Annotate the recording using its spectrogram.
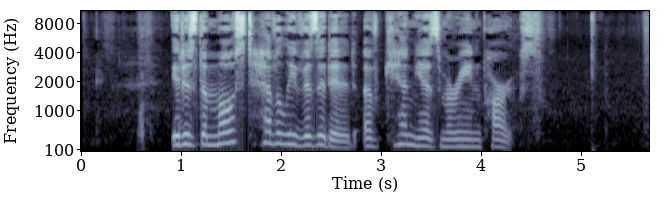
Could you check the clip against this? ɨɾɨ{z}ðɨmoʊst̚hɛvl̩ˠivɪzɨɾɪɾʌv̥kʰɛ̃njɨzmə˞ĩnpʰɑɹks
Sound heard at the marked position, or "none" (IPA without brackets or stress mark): z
